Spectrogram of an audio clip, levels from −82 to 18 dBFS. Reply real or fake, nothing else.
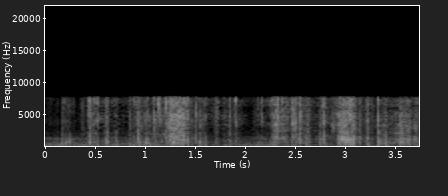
fake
